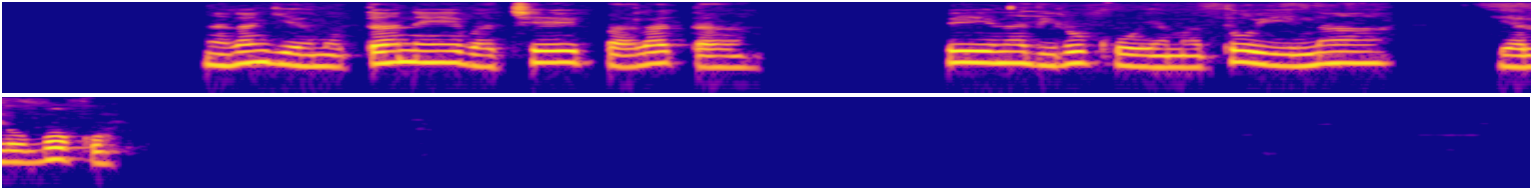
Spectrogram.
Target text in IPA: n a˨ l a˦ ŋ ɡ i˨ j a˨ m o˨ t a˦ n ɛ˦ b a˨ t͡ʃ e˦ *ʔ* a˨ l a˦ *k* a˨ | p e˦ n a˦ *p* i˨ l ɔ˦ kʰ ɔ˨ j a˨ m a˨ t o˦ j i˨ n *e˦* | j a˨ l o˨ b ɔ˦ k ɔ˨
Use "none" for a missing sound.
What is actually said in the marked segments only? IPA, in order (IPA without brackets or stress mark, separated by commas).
p, t, b, a˦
